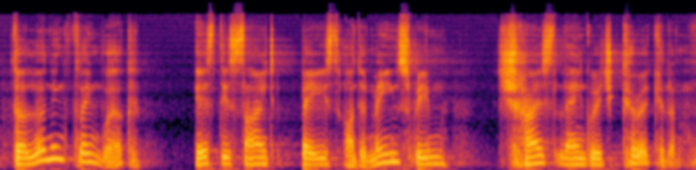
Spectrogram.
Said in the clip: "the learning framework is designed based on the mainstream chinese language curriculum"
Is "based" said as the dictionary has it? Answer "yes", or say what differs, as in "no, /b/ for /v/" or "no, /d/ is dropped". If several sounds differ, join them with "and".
yes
